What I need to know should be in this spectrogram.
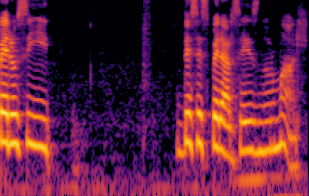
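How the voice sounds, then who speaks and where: A woman, chatting as an interview guest in an animated way, laughing often. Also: on the high side, slow. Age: 30s. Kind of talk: casual conversational interview.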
